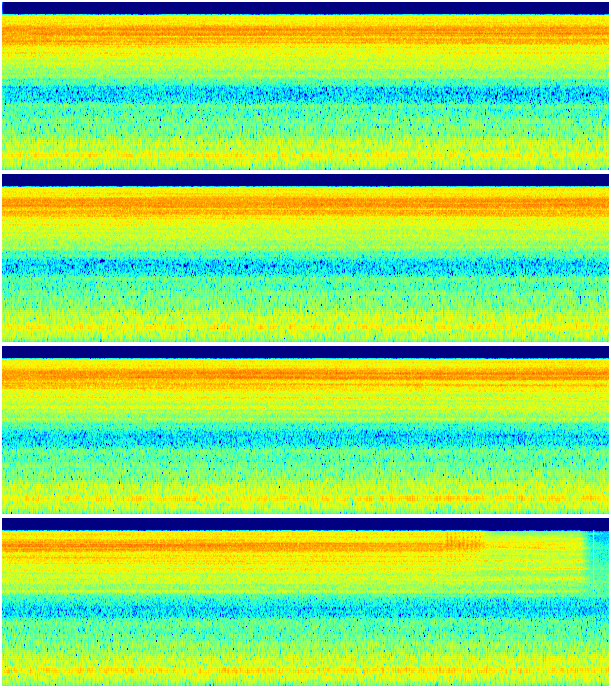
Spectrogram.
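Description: Steady hiss of an IPG LightWELD handheld laser welder running a fusion weld on aluminium, with no filler wire, over a low steady machine hum. The hiss drops away shortly before the end as the weld stops.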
